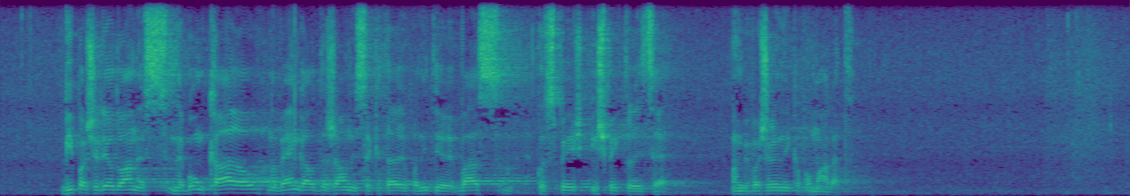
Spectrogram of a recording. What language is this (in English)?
Slovenian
